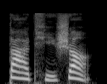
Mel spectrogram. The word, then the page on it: 大体上: dà tǐ shàng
